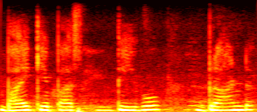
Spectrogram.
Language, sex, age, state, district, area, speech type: Hindi, female, 30-45, Uttar Pradesh, Lucknow, rural, spontaneous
